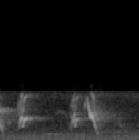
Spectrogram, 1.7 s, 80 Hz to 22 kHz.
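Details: Magpie-lark, recorded 21 February 2011, giving three short, high, downslurred chirps, one early and two close together near the end, over a steady background hiss.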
